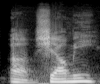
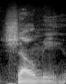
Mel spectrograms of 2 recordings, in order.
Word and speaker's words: Xiaomi: Well, this is I don't know how they pronounce that car. Xiaomi. Xiaomi.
